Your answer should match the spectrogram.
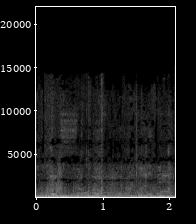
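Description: Steady low hum of a car idling, heard from inside the cabin, with a faint voice over it.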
